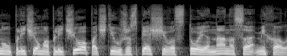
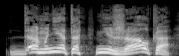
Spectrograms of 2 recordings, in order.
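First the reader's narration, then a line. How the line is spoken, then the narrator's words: Laughing. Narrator (Russian): засмеялся комендант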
